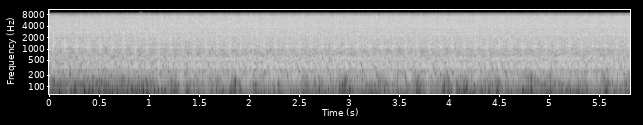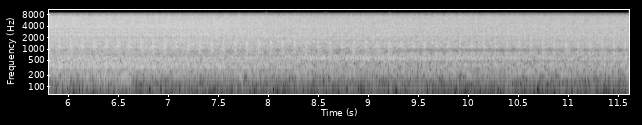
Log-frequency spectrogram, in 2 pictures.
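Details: Engine running RON95 fuel with NGK Iridium spark plugs, at idle: a steady, rapid knock at about three per second rides over an even idle. The owner is unsure whether it is engine knock or an IAFM problem.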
